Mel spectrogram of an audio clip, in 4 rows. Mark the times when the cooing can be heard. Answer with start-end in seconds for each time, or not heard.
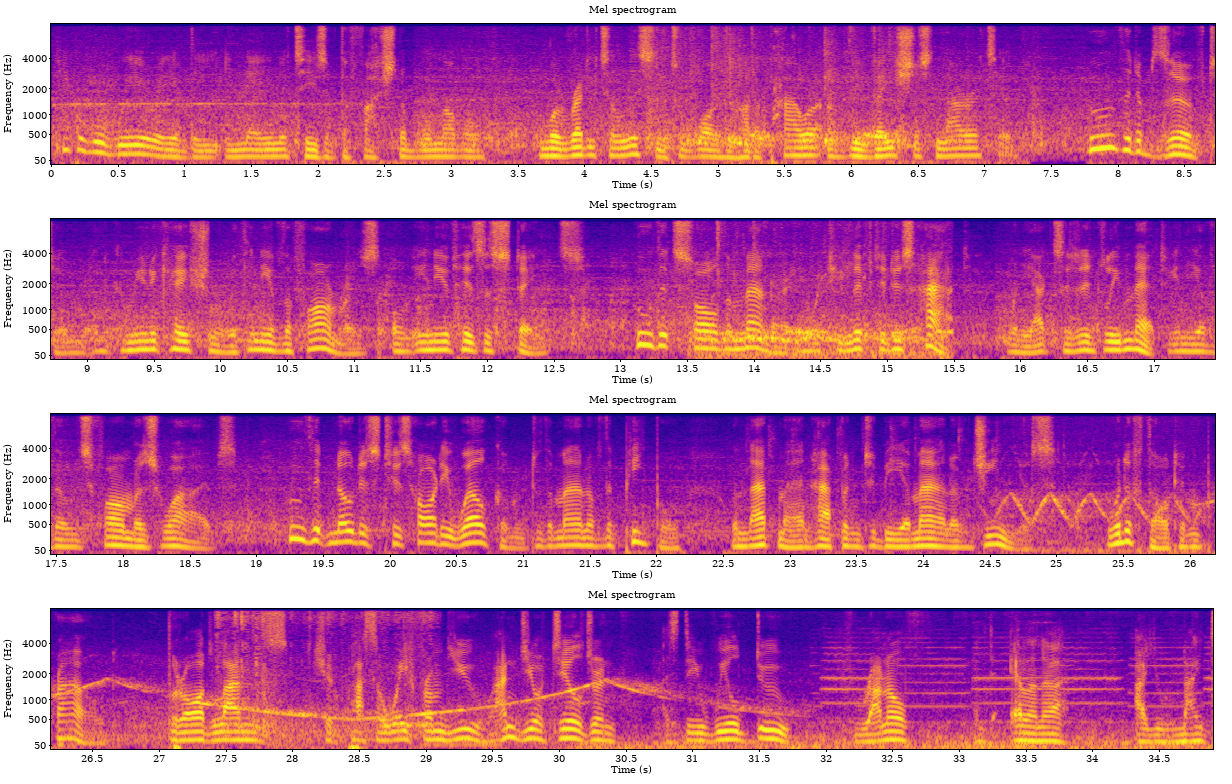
4.5-6.5, 13.5-15.5, 22.6-24.6, 27.4-29.1.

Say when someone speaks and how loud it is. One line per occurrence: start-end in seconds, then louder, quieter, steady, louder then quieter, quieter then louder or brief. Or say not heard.
0.1-34.8 steady.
